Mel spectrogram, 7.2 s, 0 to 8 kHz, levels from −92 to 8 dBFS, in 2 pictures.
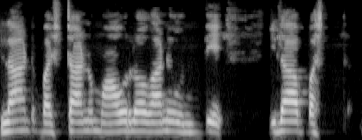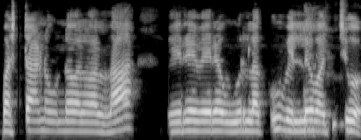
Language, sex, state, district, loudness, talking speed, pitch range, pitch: Telugu, male, Andhra Pradesh, Anantapur, -15 LUFS, 130 wpm, 195-210 Hz, 205 Hz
